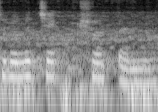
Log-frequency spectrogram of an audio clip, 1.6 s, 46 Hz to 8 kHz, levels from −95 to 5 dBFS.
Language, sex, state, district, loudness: Hindi, female, Uttar Pradesh, Ghazipur, -16 LUFS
